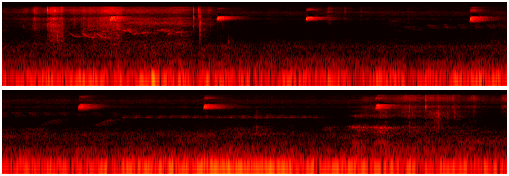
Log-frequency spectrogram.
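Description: A bird chirping repeatedly: short high notes about once a second, over a steady low rumble.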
